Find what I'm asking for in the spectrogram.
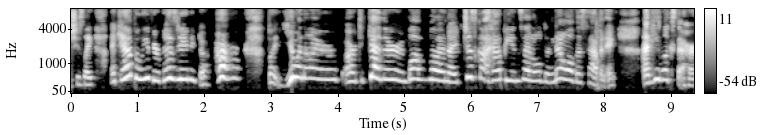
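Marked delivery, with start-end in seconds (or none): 0.6-8.2 high, loud, tumbling-out panic; meltdown. Retold or imitated. Kira panicking that her mate resonates with another, high and loud. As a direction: wail it out like she's falling apart. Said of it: "Kara's, like, having a meltdown".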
